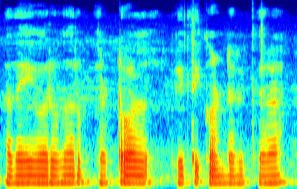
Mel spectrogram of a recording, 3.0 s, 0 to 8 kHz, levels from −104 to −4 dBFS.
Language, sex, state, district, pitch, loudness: Tamil, male, Tamil Nadu, Kanyakumari, 115 Hz, -22 LUFS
